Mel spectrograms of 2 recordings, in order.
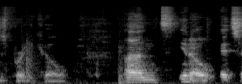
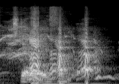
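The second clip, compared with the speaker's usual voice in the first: laughing warning; 9 dB louder than usual. Real, not acted.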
